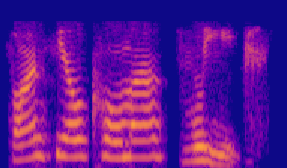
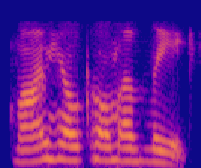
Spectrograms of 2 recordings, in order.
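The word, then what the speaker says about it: van Hylckama Vliet: It's Pam Von Hillcoma Vliet. That's how you say her name, kids. Von Hillcoma Vliet.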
